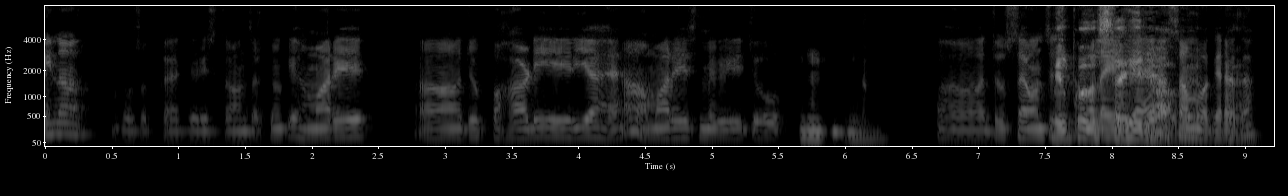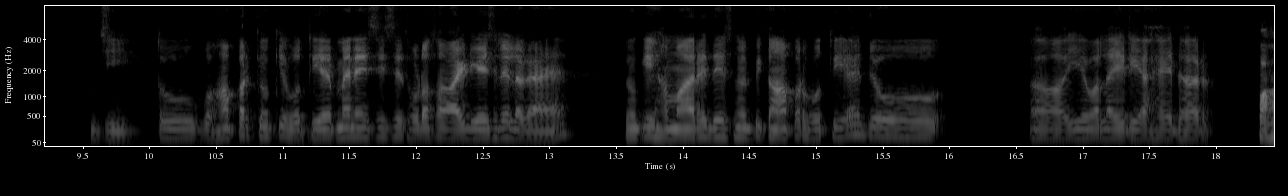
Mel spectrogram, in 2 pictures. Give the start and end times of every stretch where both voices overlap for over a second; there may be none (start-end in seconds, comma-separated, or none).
7.5-9.0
